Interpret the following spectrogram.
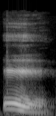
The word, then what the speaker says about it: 日: The left side of Ming represents the sun. 日. And we can use the first syllable of rising sun to help remember the pronunciation of 日, which means sun.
